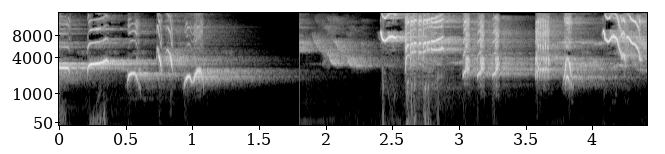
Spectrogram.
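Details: Orange-headed thrush singing loudly for training and provoking birds: clear rising and falling whistled slurs at first, a short pause, then a harsher rush of varied high, squeaky notes and twitters.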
